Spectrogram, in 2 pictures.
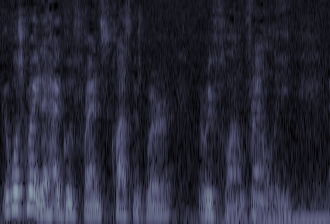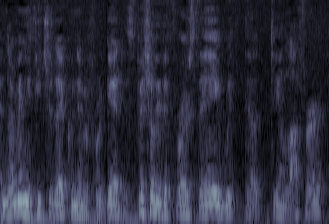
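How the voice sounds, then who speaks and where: A man's voice: mid-range voice, vocal fry, a little mellow, low-quality recording. Ecuadorian guy, heavy spanish accent, telling his story, lots of uhs and restarts, bit of hiss behind. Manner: earnest, halting with many fillers and restarts. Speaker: interviewee, school owner. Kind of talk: personal story in an interview.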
